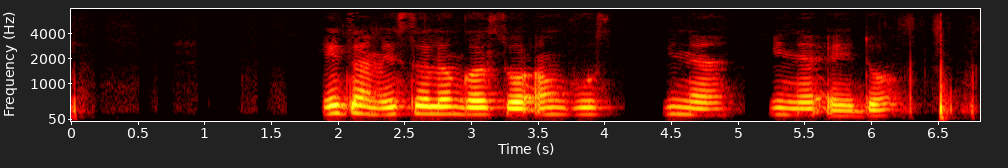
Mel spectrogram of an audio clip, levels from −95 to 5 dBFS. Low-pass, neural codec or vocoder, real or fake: 7.2 kHz; none; real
